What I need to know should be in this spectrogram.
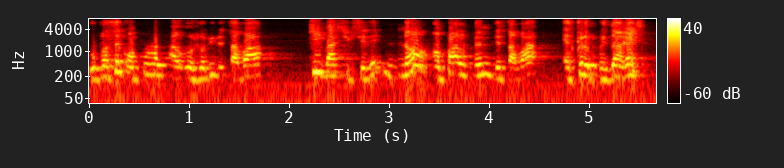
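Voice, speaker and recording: Brisk and high-voiced, a male guest artist gives an impassioned interview, stressing his points and repeating brief verdicts.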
